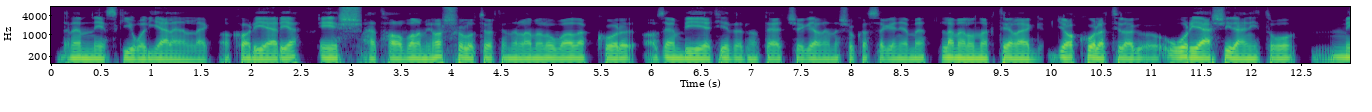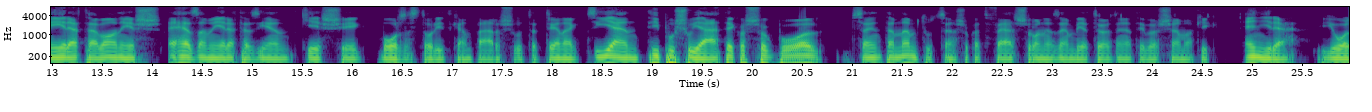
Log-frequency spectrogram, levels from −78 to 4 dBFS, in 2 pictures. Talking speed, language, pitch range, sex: 135 wpm, Hungarian, 85-95 Hz, male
